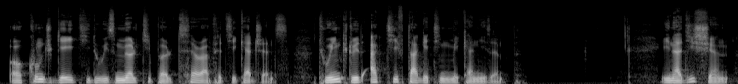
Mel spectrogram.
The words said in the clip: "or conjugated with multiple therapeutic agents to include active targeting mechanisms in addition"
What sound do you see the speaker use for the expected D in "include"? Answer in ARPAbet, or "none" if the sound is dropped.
D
